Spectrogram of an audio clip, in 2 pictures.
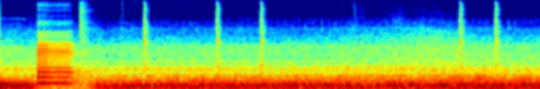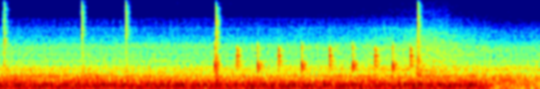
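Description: A truck engine hums with a deep, steady drone.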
